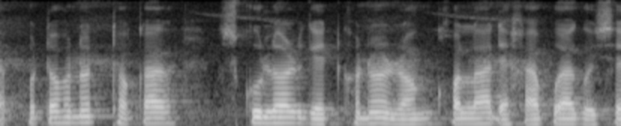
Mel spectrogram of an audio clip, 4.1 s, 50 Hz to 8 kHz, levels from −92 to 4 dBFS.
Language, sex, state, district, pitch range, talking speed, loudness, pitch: Assamese, male, Assam, Kamrup Metropolitan, 115-130 Hz, 130 wpm, -18 LUFS, 125 Hz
